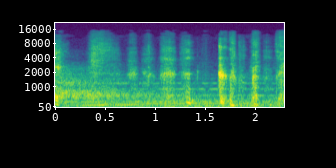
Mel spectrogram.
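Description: A person gasping and breathing hard in a few short, sharp breaths, the sharpest a little past the middle.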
